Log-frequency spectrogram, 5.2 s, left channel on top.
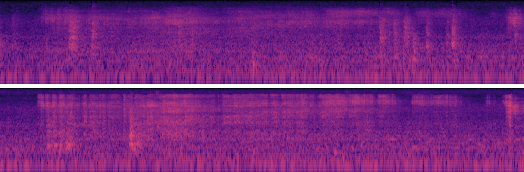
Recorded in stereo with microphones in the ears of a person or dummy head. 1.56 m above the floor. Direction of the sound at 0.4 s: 55° right (ahead or behind).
